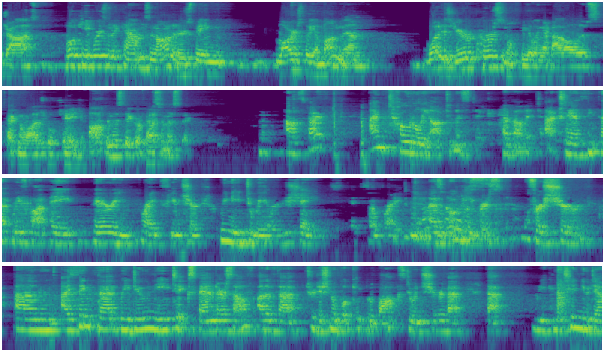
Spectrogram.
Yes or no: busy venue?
yes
